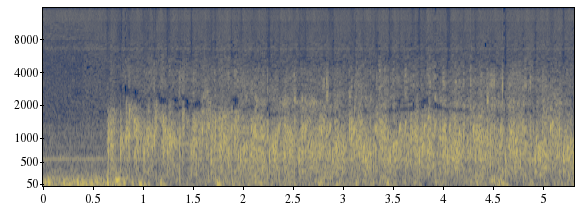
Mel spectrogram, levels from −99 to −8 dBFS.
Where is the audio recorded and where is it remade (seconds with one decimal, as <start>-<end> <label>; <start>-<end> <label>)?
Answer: 0.0-2.6 remade; 2.6-3.2 recorded; 3.2-5.3 remade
